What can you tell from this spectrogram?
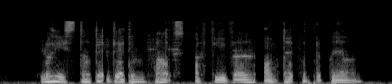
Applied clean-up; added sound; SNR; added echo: neural diffusion model UNIVERSE++.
